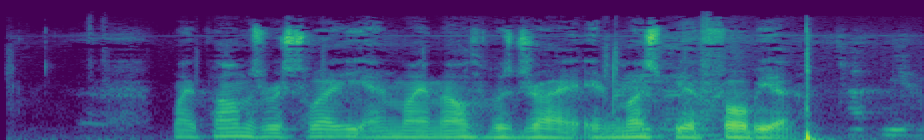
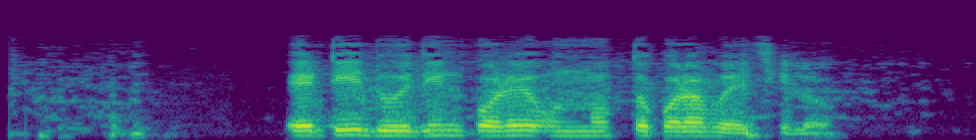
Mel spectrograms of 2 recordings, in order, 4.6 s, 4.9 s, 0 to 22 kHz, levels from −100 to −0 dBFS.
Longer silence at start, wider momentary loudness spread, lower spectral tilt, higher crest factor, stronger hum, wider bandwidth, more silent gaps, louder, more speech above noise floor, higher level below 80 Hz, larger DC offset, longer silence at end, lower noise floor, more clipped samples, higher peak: first, 0.85 s vs 0.2 s; second, 17 LU vs 21 LU; second, -3.5 dB/octave vs -7 dB/octave; first, 24 dB vs 18 dB; neither; first, 14 kHz vs 6.6 kHz; neither; second, -25 LUFS vs -18 LUFS; second, 33 dB vs 60 dB; first, -40 dBFS vs -66 dBFS; neither; second, 0.05 s vs 0.7 s; second, -59 dBFS vs -78 dBFS; neither; about the same, -4 dBFS vs -2 dBFS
